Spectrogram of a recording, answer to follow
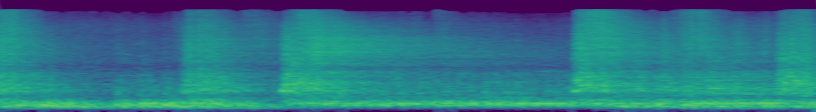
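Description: College marching-band drumline playing a drum cadence on snare drums and bass drums: dense, continuous sticking with strong accented hits roughly every second or so.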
